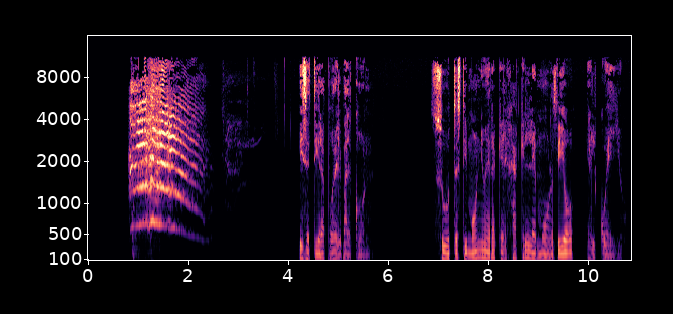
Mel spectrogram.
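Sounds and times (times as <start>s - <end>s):
woman screaming late at night: 0.8s - 2.5s
woman crying out: 0.8s - 2.6s
speech: 4.2s - 5.7s, 6.9s - 10.8s.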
